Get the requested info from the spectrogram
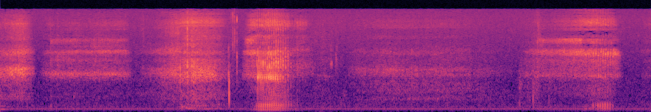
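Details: Adult male asleep: loud, rough snoring breaths with a snort over steady low room hum; snoring.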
